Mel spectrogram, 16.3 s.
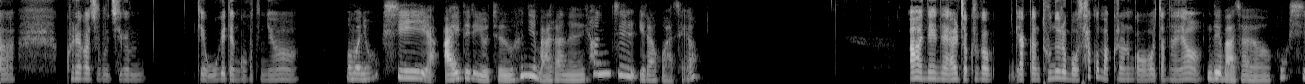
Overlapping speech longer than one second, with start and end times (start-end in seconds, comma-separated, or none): none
